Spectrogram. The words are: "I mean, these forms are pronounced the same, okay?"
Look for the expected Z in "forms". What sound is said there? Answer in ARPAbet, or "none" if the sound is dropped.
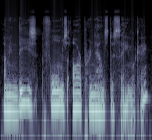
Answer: Z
